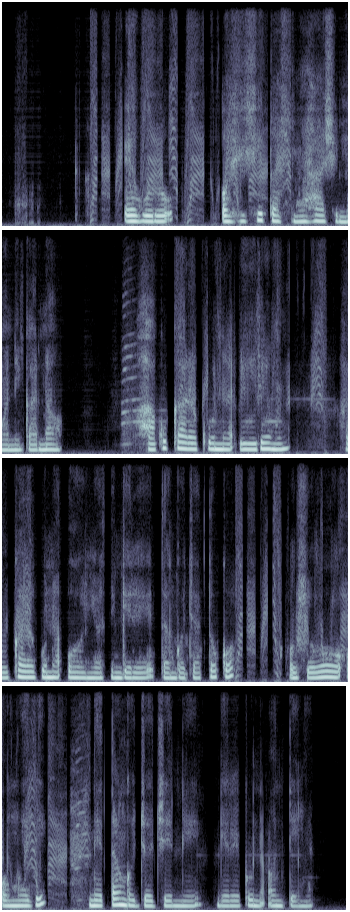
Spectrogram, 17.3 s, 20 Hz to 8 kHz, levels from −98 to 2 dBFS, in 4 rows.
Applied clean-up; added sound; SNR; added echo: neural diffusion model UNIVERSE++.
